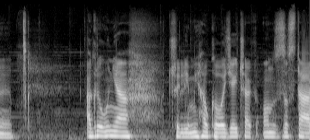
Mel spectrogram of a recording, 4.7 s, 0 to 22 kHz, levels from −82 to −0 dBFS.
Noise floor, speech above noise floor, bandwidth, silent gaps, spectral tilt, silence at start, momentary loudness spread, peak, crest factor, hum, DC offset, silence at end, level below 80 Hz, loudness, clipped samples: -42 dBFS; 28 dB; 15.5 kHz; none; -6 dB/octave; 0 s; 14 LU; 0 dBFS; 16 dB; none; under 0.1%; 0 s; -44 dBFS; -15 LUFS; under 0.1%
